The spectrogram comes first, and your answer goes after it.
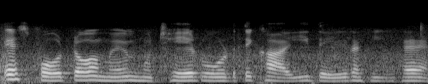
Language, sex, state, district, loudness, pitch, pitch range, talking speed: Hindi, female, Madhya Pradesh, Katni, -19 LUFS, 175 Hz, 170-185 Hz, 125 wpm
